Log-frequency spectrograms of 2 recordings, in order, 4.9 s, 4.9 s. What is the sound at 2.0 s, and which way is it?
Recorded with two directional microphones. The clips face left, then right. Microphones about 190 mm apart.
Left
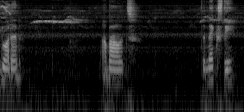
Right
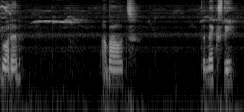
Speech, 5° right (ahead or behind).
